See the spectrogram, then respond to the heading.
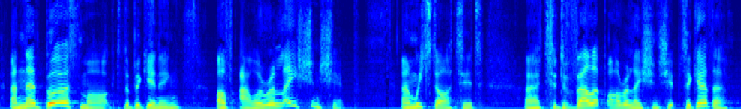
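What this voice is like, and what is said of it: Northern English accent. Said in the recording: “my slightly strange northern accent”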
